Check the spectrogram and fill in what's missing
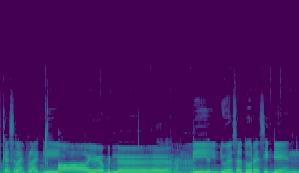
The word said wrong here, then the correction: Residence: 21 Resident. Oh 21 Bacanya Residence.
